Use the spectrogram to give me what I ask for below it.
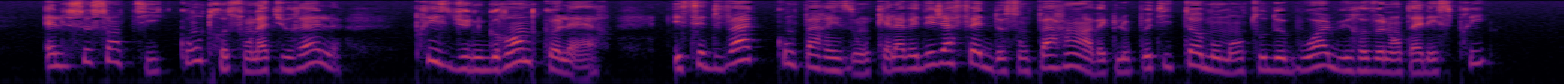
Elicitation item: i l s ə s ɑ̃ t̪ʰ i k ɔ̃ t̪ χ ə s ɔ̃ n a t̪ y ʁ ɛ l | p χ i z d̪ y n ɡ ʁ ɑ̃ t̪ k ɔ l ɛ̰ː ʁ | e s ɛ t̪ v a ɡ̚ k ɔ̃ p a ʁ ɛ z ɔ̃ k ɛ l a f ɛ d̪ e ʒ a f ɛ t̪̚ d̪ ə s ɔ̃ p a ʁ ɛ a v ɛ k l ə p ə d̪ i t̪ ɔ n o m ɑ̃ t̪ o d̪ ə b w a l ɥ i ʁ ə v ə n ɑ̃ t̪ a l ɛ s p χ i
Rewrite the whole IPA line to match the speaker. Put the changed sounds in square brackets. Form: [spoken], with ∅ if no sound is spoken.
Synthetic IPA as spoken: [ɛ] l s ə s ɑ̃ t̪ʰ i k ɔ̃ t̪ χ ə s ɔ̃ n a t̪ y ʁ ɛ l | p χ i z d̪ y n ɡ ʁ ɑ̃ [d̪] k ɔ l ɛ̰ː ʁ | e s ɛ t̪ v a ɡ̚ k ɔ̃ p a ʁ ɛ z ɔ̃ k ɛ l a [v] ɛ d̪ e ʒ a f ɛ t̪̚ d̪ ə s ɔ̃ p a ʁ [ɛ̃] a v ɛ k l ə p ə [t̪] i t̪ ɔ [m] o m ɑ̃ t̪ o d̪ ə b w a l ɥ i ʁ ə v ə n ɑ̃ t̪ a l ɛ s p χ i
